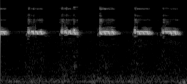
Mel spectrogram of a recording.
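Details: Cricket chirping, played to repel rats: a high, narrow trilled band of pulsed chirps, each about a quarter second long, repeated roughly every third of a second with faint low rumble beneath.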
